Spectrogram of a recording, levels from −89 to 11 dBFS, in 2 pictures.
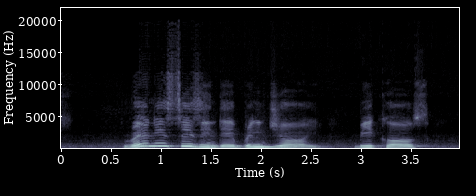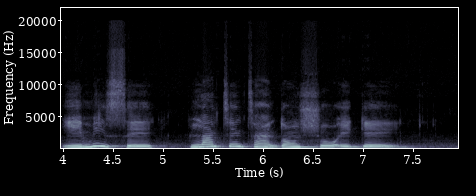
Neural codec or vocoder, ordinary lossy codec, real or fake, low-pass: none; Opus, 24 kbps; real; 19.8 kHz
